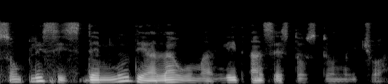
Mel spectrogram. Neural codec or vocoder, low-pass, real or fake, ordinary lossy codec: none; 7.2 kHz; real; none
